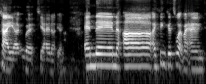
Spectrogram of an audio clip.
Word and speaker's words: Ti Young: It's pronounced tay young, but ti.you.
